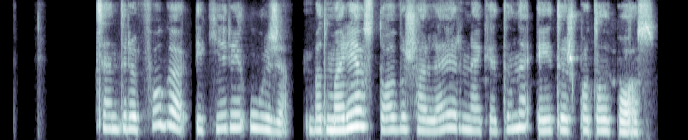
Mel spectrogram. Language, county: Lithuanian, Klaipėda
